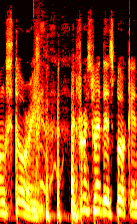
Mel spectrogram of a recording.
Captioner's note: laughs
